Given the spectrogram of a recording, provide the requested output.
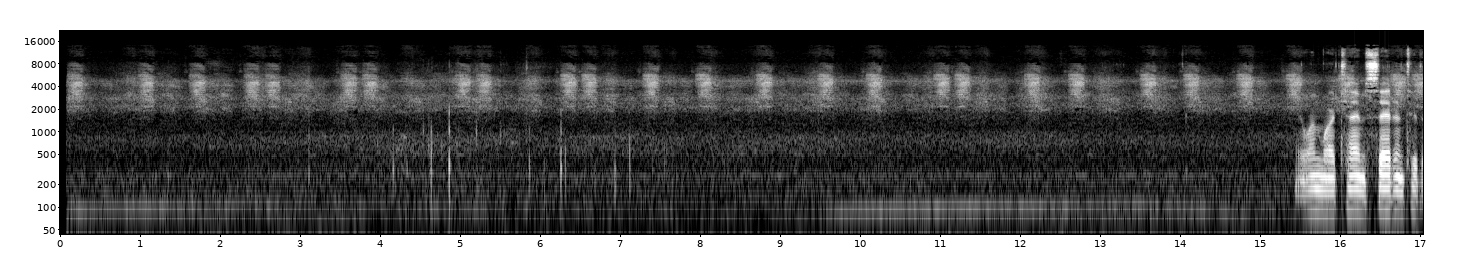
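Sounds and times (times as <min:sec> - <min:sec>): night insects chirping: 0:00.1 - 0:17.0.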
